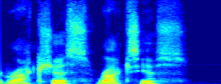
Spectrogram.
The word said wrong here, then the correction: ruckus: Really, ruckus.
